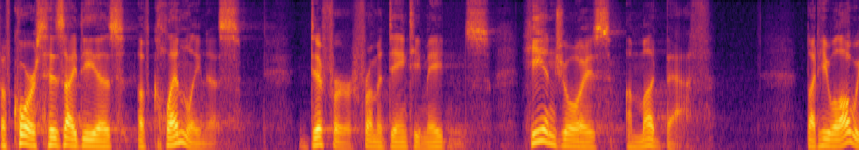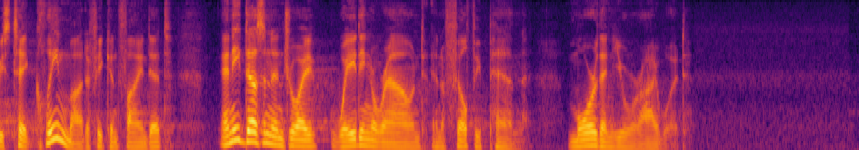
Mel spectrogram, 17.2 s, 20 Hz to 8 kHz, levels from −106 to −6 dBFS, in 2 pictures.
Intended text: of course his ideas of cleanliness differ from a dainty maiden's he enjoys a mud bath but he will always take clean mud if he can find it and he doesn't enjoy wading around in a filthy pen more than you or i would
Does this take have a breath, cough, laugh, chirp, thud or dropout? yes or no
no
